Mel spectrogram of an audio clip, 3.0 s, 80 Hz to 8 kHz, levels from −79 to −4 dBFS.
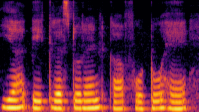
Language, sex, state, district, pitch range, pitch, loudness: Hindi, female, Jharkhand, Deoghar, 185-200 Hz, 190 Hz, -15 LUFS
